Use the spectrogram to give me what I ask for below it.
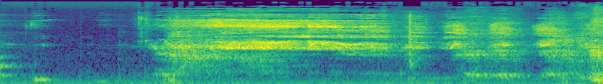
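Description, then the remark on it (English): A person lets out a loud, shrill, panicked, acted blood-curdling scream lasting about a second, then trails off into strained, breathy vocal noises. “Till they heard blood-curdling scream.”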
